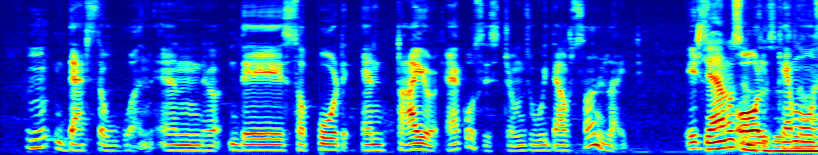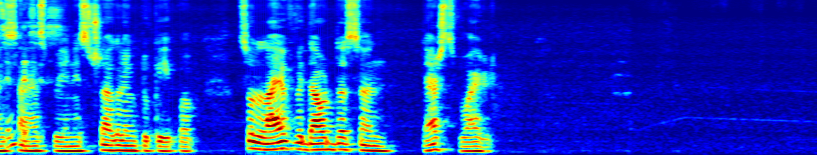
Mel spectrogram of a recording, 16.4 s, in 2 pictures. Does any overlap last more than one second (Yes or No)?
Yes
